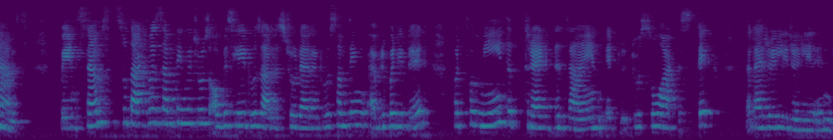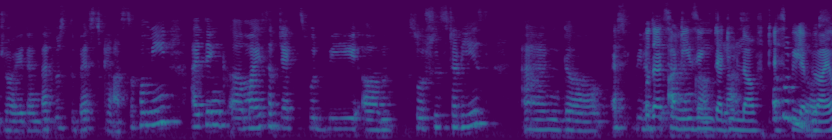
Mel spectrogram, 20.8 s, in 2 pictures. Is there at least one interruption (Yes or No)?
Yes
